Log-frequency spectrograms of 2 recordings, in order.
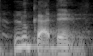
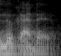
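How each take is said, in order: First: Laughing through the words. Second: Said in the usual way. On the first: Retold or imitated. Laughing at the scam caller's offer. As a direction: chuckle it out in disbelief. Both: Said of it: "I burst out laughing".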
